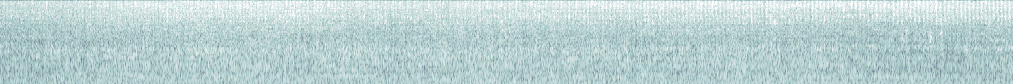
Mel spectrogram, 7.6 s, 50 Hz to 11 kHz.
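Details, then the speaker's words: 1944 Ford 2N tractor after the governor oil line bypass was installed. On a hill, the steady low engine note sags briefly under load and then levels back to even speed, showing the governor holding the throttle properly. "a good one so that kept the throttle at the same same speed there so we didn't die out you can hear it level up again"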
